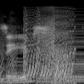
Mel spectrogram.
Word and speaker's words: Zebes: So, Samus, in the first game, went down to Planet Zebes, or Zebus, however you want to pronounce it, infiltrated the space pirate base, and basically destroyed all the Metroids, and blew the place up.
